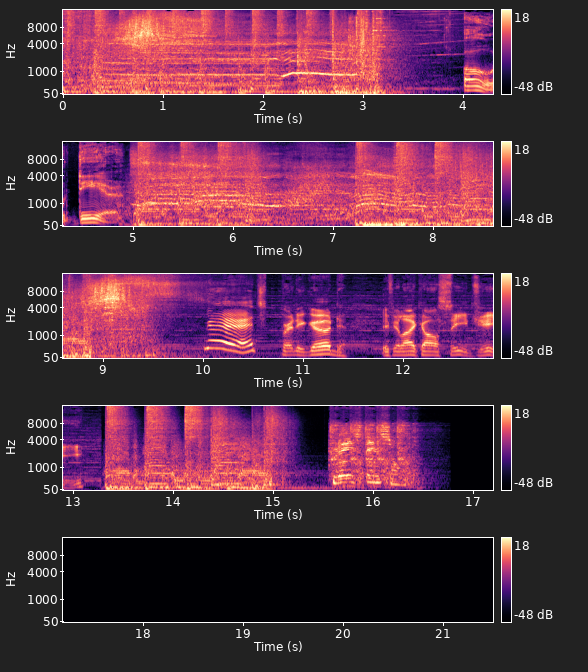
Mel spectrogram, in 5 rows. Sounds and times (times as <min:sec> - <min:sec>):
Music: 0:00.0 - 0:03.5, 0:04.9 - 0:16.2
Speech: 0:04.0 - 0:04.9, 0:10.0 - 0:13.1, 0:15.6 - 0:16.4.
